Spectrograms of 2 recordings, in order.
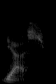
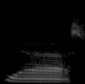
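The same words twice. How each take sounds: First: The word is said short and plain. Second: The word is stretched out long. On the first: "not yes" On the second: "You're you're drawing out the yes"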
